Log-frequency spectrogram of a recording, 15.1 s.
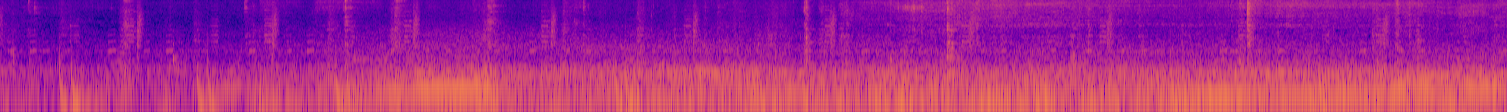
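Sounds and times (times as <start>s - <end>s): metal tongs clicking on grill wires: 0.0s - 0.6s, 8.0s - 11.0s, 12.1s - 15.0s
chicken sizzling on a grill: 8.4s - 15.0s.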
